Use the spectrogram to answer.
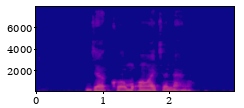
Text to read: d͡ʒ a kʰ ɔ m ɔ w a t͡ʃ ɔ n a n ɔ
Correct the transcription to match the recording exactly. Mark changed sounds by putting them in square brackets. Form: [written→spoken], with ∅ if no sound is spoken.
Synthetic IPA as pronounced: d͡ʒ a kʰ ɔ m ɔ w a t͡ʃ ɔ n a [n→ŋ] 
